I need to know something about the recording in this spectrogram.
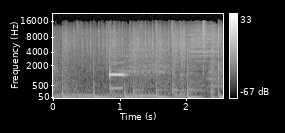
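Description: A phone's incoming-call tone sounds once as a short, bright electronic beep, over a steady low, rhythmic background hum with no voices.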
